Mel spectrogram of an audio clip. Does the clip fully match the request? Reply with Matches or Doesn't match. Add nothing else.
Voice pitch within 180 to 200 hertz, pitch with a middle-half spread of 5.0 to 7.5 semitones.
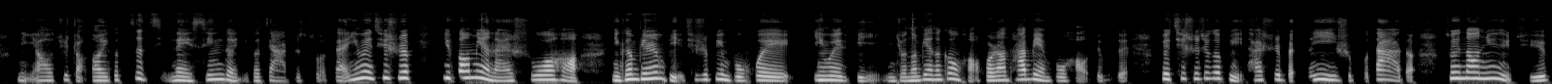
Doesn't match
